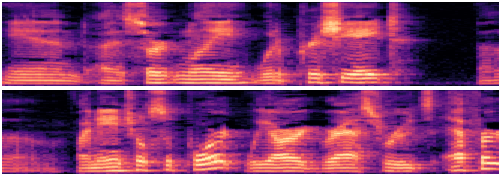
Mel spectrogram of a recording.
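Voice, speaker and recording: A man with an unremarkable speaking voice talks at a fairly slow pace in a medium pitch. His intonation is lively and his loudness swings widely. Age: 60s. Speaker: political candidate. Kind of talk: campaign livestream address. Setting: live stream from home.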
